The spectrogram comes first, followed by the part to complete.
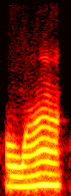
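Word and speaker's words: Ogham: Então, Ohan, Ogan, Oan, né, como se pronuncia.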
